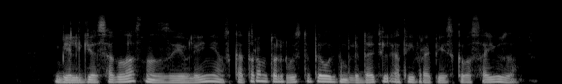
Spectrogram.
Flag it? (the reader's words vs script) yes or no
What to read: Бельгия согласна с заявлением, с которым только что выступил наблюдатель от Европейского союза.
yes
